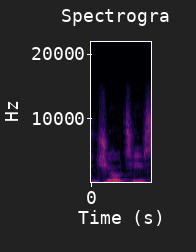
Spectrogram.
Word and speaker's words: Jyoti: So Diana just brought it to my attention that I was saying it wrong. It's Jyoti, so I'm going to start saying it like that now.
